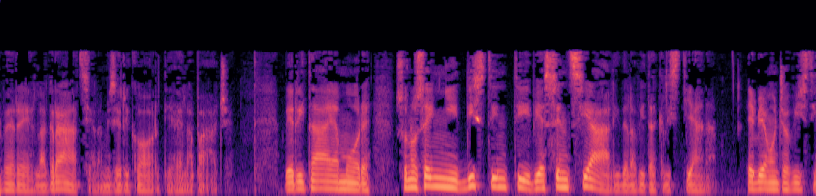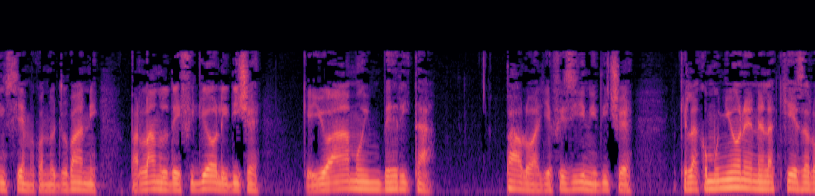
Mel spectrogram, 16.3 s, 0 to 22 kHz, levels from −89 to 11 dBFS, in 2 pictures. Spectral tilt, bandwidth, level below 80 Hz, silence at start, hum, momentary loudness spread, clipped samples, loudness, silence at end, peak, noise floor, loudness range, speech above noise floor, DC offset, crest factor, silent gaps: -5.5 dB/octave; 8.8 kHz; -38 dBFS; 0 s; none; 13 LU; under 0.1%; -17 LUFS; 0 s; -2 dBFS; -48 dBFS; 5 LU; 32 dB; under 0.1%; 14 dB; none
